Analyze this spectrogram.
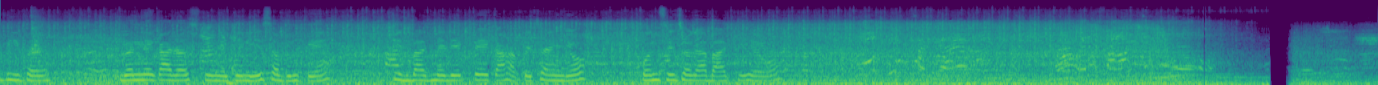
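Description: Women talk outdoors nearby.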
